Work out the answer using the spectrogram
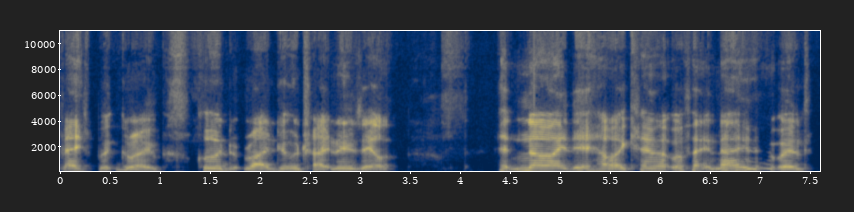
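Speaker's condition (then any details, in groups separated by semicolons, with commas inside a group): Cerebral palsy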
